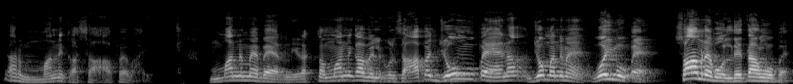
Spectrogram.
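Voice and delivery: mock defensive praise. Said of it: "हम ही क्या बोलते हैं". (मुंहफट आदमी की तरफ़दारी, धीरे शुरू होकर ज़ोरदार)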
